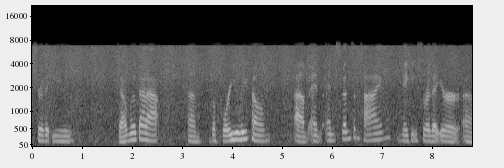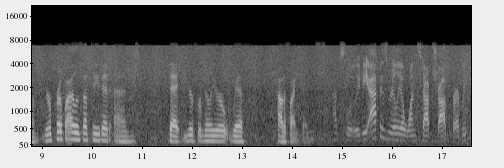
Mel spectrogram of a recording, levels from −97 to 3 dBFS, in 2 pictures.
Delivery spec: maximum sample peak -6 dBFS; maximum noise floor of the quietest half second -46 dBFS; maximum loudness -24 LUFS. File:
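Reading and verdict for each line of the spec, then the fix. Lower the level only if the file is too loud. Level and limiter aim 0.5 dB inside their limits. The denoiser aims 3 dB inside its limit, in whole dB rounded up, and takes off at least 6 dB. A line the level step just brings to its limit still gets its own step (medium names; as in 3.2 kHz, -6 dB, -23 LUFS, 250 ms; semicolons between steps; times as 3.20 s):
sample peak -13.5 dBFS: pass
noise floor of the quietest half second -43 dBFS: fail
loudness -31.5 LUFS: pass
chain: noise reduction 6 dB, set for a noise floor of -43 dBFS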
